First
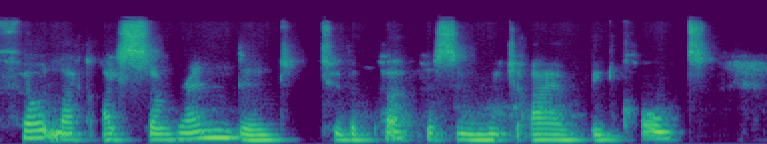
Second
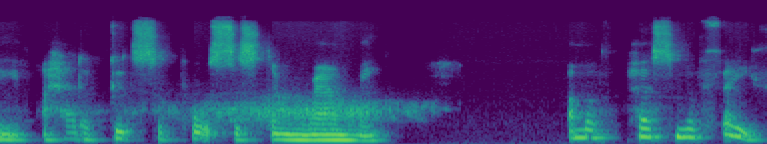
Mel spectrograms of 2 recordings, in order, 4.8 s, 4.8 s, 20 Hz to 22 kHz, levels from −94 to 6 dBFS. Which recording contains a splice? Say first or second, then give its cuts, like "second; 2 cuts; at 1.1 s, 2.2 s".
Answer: second; 1 cut; at 3.2 s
